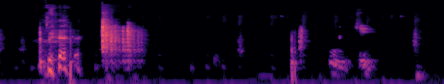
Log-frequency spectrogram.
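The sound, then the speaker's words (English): Dice roll for initiative in a tabletop game campaign: two quick clattering bursts, followed by a few fainter scattered clicks and taps. “We are going to roll the first initiative of this campaign, ladies and gentlemen. I need two of these. Oh, that's definitely the Empire dice.”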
